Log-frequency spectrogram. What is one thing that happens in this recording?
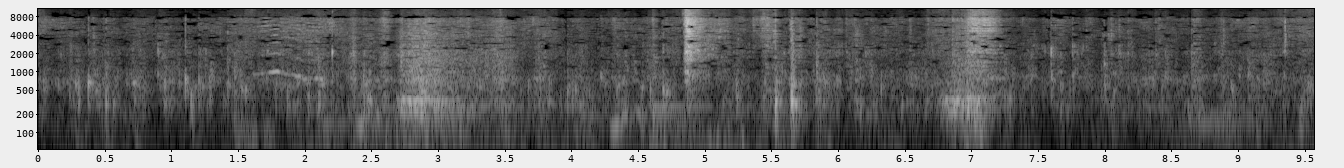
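Dogs chew and lap food noisily.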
